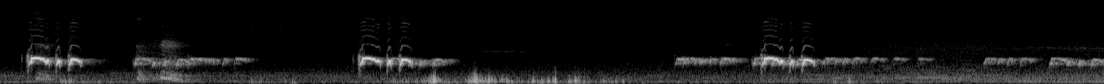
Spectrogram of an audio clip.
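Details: Zebra doves of a local strain singing in answer to one another, loud and drawn out, as a lure to set other doves singing. Bright clipped opening notes run into purring coo rolls in spaced bursts, with low knocking noises between.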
